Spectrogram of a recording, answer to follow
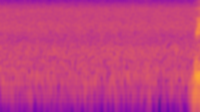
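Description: Steady, even rush of water from a waterfall and the rocky creek below it, unchanging throughout. A man's voice starts just at the end.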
